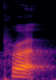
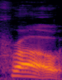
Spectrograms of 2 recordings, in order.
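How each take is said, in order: First: The syllable has a reduced schwa vowel. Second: The syllable has a full vowel. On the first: The speaker calls it right. "the first syllable has a schwa" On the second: The speaker calls it wrong. "the first syllable is not pro"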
